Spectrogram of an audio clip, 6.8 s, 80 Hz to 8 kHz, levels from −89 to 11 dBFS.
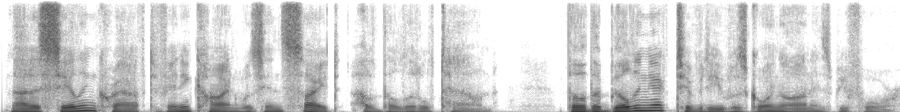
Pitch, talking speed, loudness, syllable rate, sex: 110 Hz, 205 wpm, -19 LUFS, 5.4 syllables/s, male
